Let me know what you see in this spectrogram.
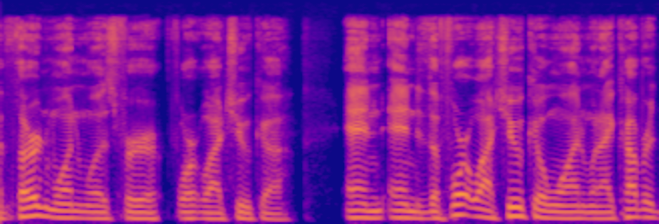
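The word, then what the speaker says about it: Huachuca: I'm talking about just go search Fort Hachuka it's spelled hua c hu ka um or CA I'm sorry, not K Fort Wuka on my timeline and you'll see the post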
